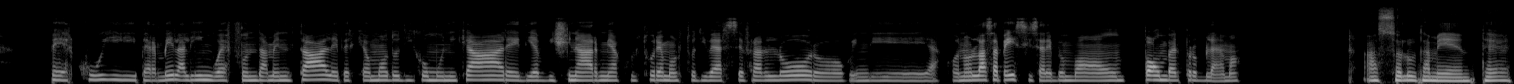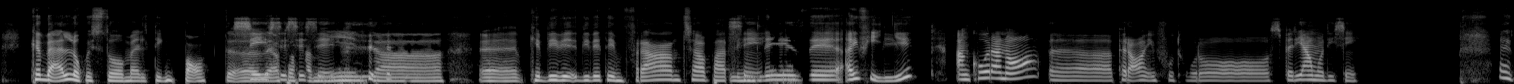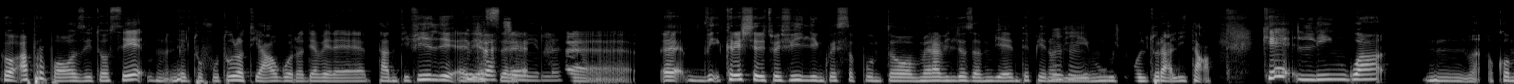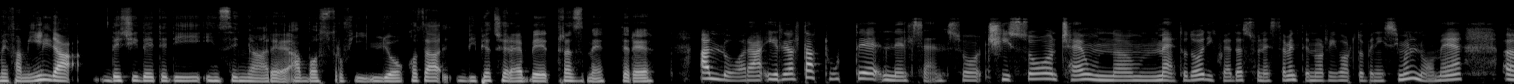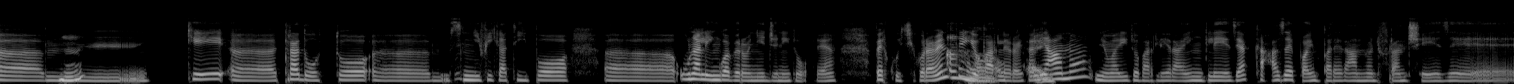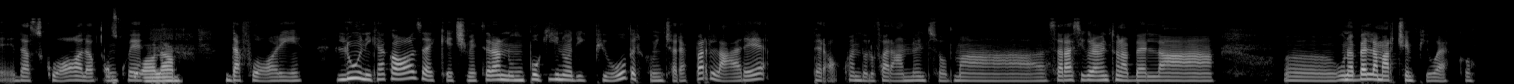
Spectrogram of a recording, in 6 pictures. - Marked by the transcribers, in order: in English: "melting pot"; tapping; other background noise; chuckle; chuckle
- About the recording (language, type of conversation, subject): Italian, podcast, Che ruolo ha la lingua nella tua identità?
